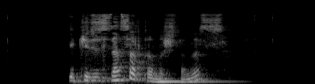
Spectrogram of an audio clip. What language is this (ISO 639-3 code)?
tur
